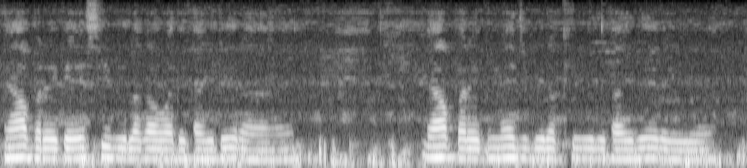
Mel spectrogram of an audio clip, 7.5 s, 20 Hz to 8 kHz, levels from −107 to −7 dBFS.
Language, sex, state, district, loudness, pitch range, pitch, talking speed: Hindi, male, Haryana, Jhajjar, -17 LUFS, 125-140 Hz, 135 Hz, 175 wpm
